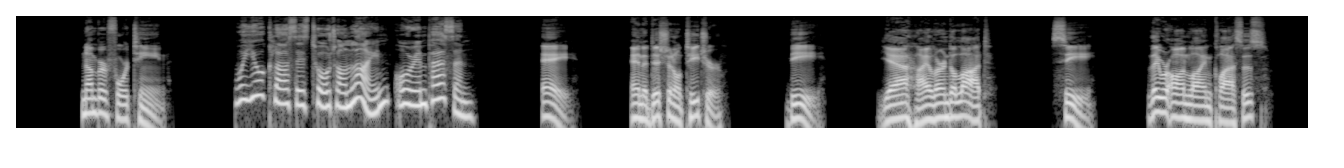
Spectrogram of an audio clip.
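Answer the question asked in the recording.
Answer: C: They were online classes.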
